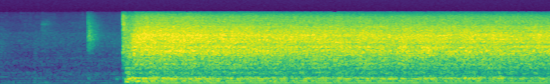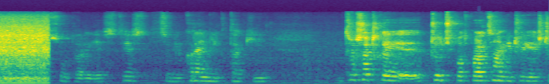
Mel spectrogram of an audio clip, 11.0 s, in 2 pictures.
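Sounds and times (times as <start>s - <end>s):
blender grinding porridge with nuts: 1.2s - 6.0s
speech: 6.8s - 10.9s.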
